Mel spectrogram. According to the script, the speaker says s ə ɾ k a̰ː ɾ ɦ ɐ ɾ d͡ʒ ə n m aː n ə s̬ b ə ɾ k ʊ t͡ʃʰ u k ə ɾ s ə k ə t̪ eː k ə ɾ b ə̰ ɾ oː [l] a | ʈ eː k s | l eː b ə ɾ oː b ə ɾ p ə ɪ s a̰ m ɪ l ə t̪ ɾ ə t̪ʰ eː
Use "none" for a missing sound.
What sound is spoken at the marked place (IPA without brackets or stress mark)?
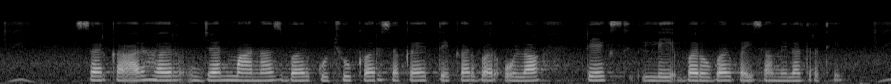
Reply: l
